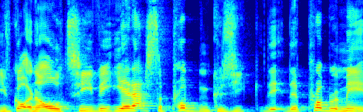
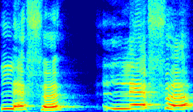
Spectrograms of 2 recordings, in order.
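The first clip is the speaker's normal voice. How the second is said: German accent, pitched up and loud; 6 dB louder than usual. Speaker names a belgian beer, in a german accent. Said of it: "I'm saying that in a German accent".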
